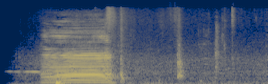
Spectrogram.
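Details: Cow in a barn giving one loud, deep, steady moo lasting about a second, rich and drawn out before cutting off, followed by scattered knocks and thumps of barn activity against a quiet background.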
